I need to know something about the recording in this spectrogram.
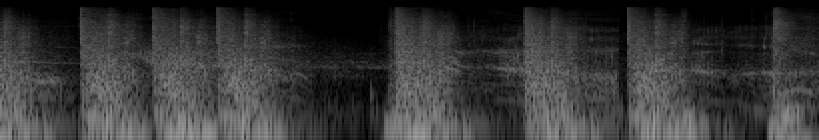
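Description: A zombie growls and snarls.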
